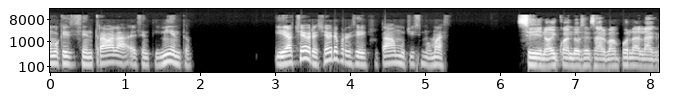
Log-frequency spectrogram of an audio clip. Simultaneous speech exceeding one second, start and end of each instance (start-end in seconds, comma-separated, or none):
none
